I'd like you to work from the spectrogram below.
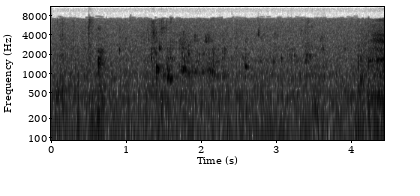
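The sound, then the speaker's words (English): Soft liquid sounds of someone sipping water, with faint wet slurps and small drips over a few seconds and no one talking. “I need a, a sip of water.”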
